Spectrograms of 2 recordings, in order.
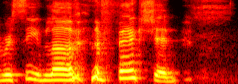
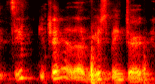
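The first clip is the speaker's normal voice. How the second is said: put-on card voice; 2 semitones higher, 9 dB quieter, faster than usual.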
